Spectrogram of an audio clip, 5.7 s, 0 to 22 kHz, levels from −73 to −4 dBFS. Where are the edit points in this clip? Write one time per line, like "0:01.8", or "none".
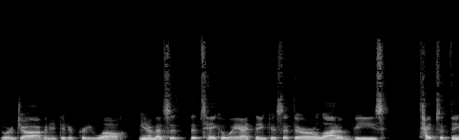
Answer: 0:01.7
